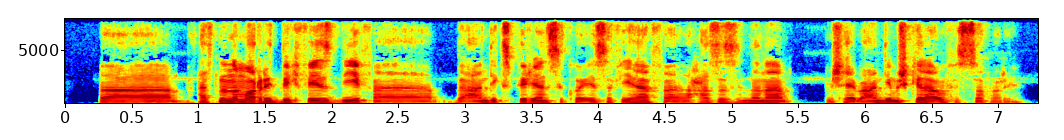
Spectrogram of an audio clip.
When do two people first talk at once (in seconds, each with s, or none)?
none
